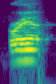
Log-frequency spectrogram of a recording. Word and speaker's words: Brandt: And today I've got Brandt with us. Am I pronouncing that right? Your last name. Yeah, Brandt.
